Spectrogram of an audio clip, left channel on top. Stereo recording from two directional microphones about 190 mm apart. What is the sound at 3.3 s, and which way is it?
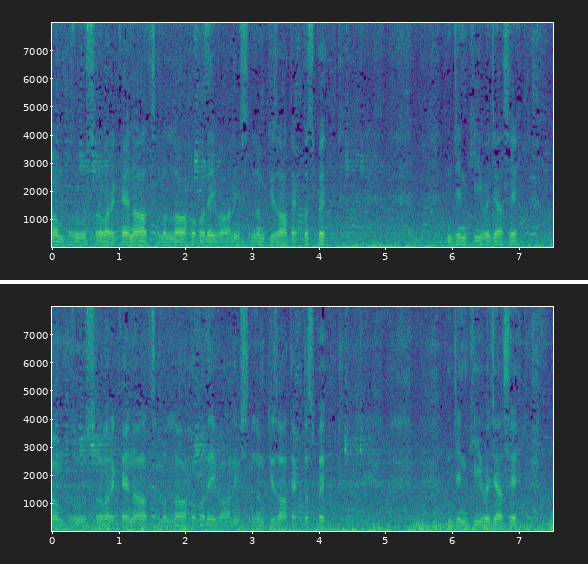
Speech, 25° left (ahead or behind).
